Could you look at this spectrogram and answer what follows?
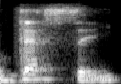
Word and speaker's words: Decky: As I'm not familiar with nicknames for Declan, how does one pronounce Decky? Is it Decky or Desi? Did I say it right? Yes, well, exactly as Jodi did. It's Decky.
